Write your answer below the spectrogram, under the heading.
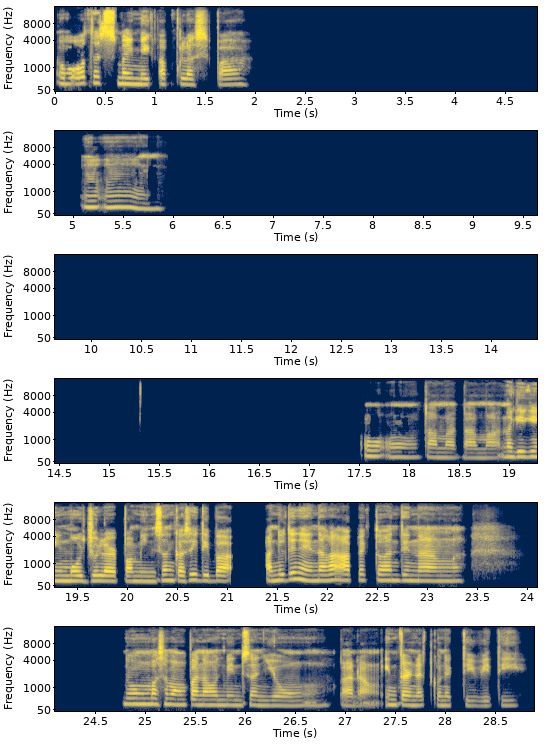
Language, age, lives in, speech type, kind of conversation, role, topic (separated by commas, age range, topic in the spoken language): Filipino, 20-24, Philippines, conversation, unstructured, none, Paano binago ng mga imbensyon ang buhay ng tao?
